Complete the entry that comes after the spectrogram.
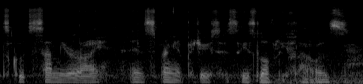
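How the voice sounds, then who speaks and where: A somewhat breathy man with a British accent, monotone and flat in intonation, at a moderate pace. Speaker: gardening vlogger. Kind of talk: casual garden vlog. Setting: outdoors in garden.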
